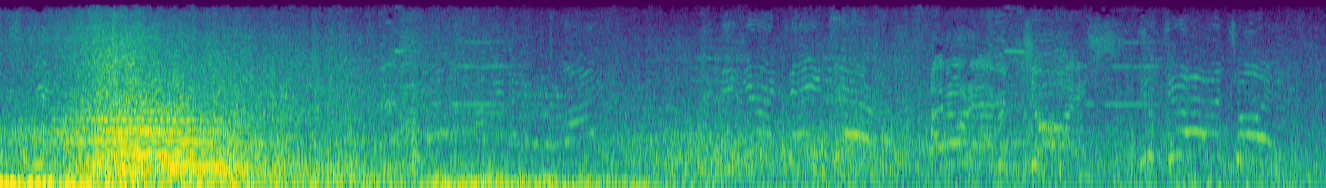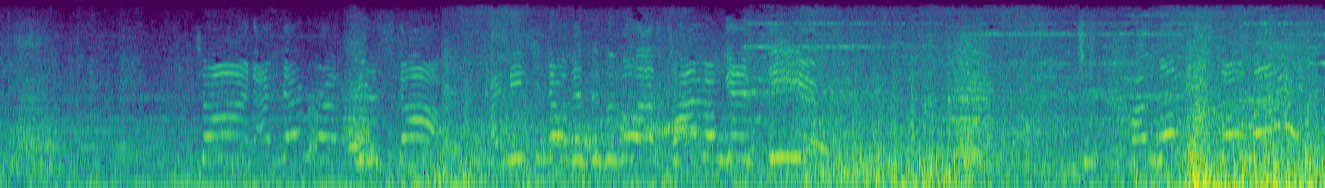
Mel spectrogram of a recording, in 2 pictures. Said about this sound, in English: Be extra loud when the train passes by.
